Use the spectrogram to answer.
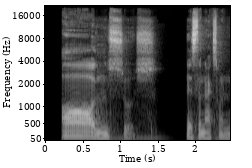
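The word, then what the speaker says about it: Ansuz: Ansus. Ansus is the next one. Not ansus, but rather ansus. It's that back A.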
